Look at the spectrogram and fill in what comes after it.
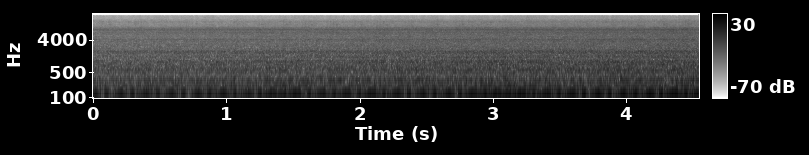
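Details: Small-block Chevy truck engine after mechanical fuel pump and filter replacement, no leaks; steady, even low rumble with no misses, ticks or knocks; normal smooth idle.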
